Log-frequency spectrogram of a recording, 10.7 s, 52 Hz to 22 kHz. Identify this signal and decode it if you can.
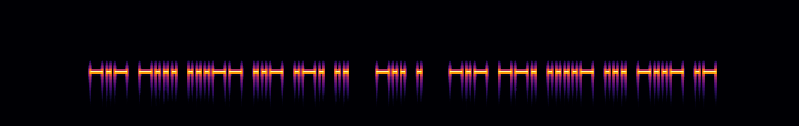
Morse code, heard as a keyed tone, about 22 wpm, 700 Hz. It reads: KB3URI DE KG4SXA
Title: USA Callsign DE Callsign 22wpm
